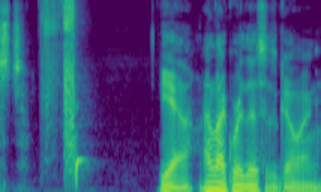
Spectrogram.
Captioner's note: bottle popping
